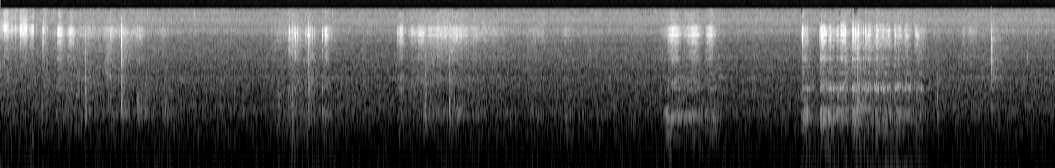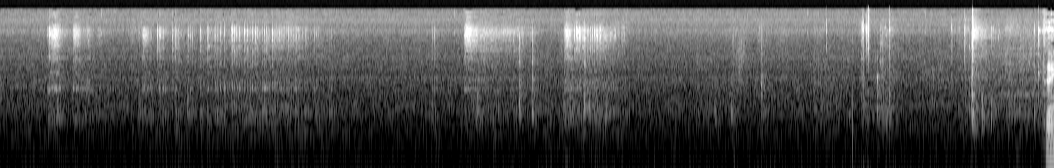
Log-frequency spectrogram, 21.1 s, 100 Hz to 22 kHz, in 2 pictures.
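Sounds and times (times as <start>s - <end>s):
marker scratching on paper: 0.0s - 1.6s, 4.0s - 5.5s, 6.6s - 7.2s, 11.0s - 13.8s, 15.2s - 16.9s.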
